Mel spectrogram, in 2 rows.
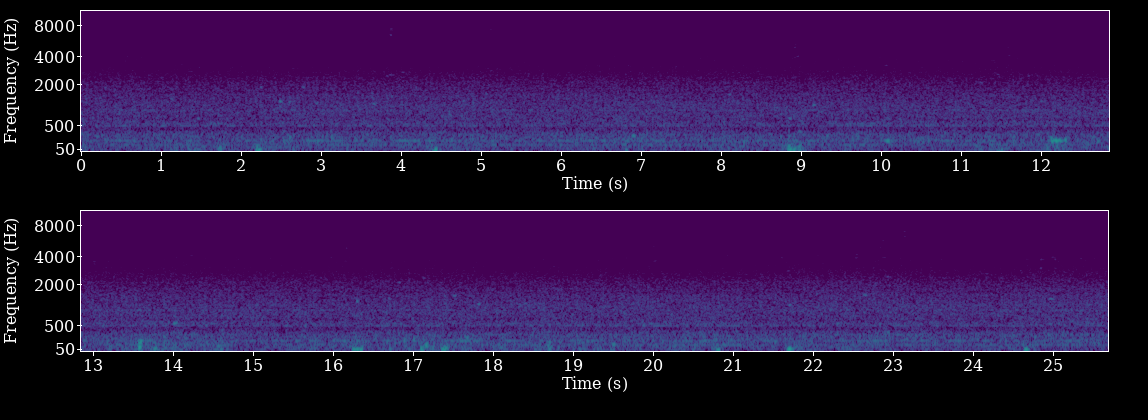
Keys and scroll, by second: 12.1 ctrl+c, 12.5 ctrl+v.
